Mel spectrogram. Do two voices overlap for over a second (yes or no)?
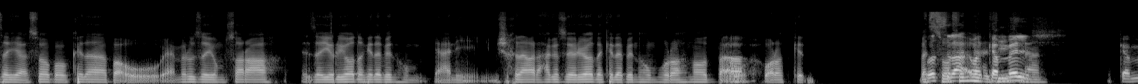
yes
